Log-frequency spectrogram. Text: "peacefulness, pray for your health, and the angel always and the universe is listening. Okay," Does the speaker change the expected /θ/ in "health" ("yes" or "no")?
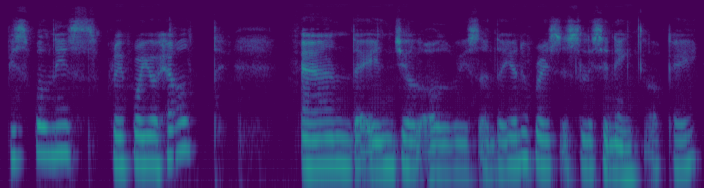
yes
